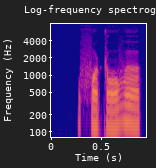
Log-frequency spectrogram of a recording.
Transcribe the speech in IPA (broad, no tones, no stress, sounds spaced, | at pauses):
f o ʈ o β ɵ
